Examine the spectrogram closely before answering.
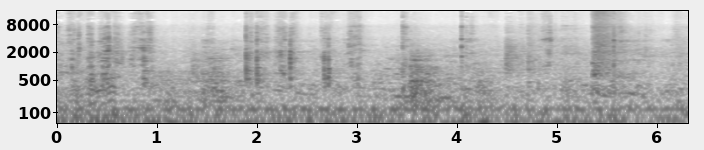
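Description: A metal ladle scraping and clinking against the inside of a metal pot as it stirs boiling ramen noodles in army stew, with a louder scrape about five and a half seconds in. The stirring is meant to keep the noodles from sticking to the bottom of the pot.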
